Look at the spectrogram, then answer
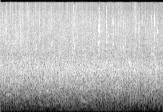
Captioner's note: applause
